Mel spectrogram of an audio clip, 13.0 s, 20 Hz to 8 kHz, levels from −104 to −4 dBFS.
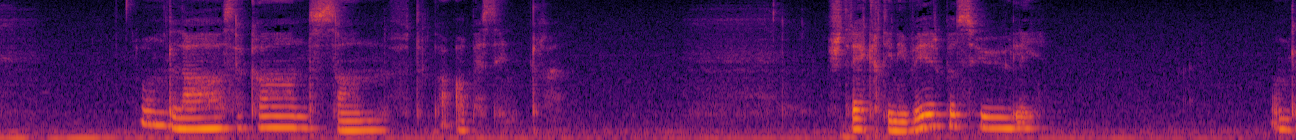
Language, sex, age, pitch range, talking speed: German, female, 20-39, 160-195 Hz, 45 wpm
